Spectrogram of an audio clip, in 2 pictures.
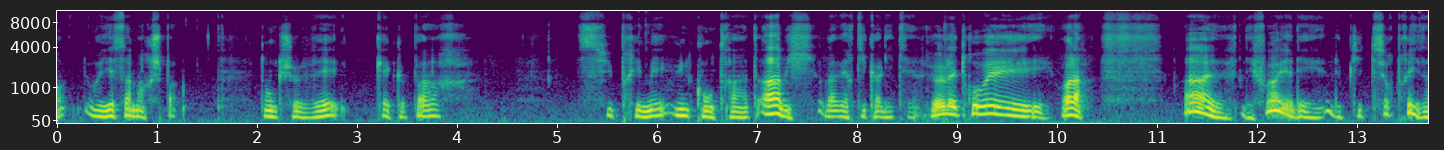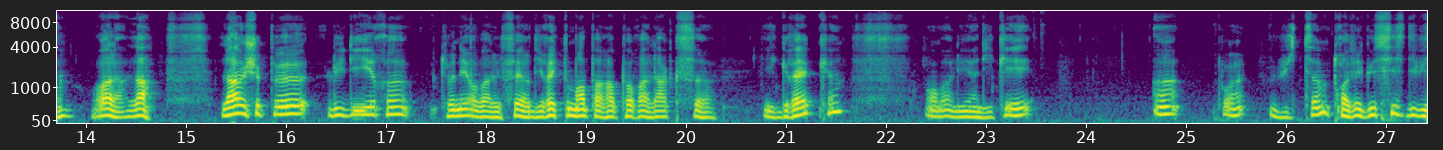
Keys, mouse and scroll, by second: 1.6 Escape, 2.5-2.8 scroll up 1, 3.6-3.9 scroll down 1, 4.9 scroll up 1, 8.7 click, 9.7 Delete, 11.1 click, 11.5-11.8 scroll down 1, 13.3-14.9 drag, 15.1 click, 16.7 click, 17.5 scroll down 1, 18.2 scroll down 1, 18.6 right click, 20.8 click, 23.0 click, 24.6 KP_1, 25.2 KP_Decimal, 26.0 KP_8, 26.9 KP_Enter.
